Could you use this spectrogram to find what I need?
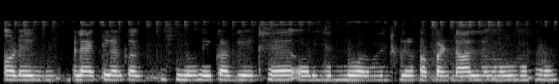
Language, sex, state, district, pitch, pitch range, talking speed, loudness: Hindi, female, Bihar, Katihar, 210 Hz, 205-210 Hz, 170 wpm, -15 LUFS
